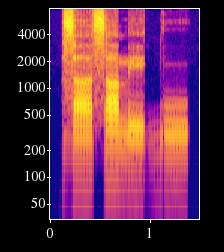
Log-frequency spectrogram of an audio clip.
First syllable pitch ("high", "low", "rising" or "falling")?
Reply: low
